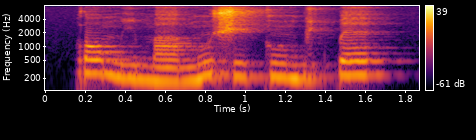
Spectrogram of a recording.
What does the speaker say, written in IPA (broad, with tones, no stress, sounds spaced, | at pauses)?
ɾ ɔ˧ m i˨ m a˨ m ũ˨˦ ʃ i˧ k ũ˧ b i˧ k͡p ɛ˦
